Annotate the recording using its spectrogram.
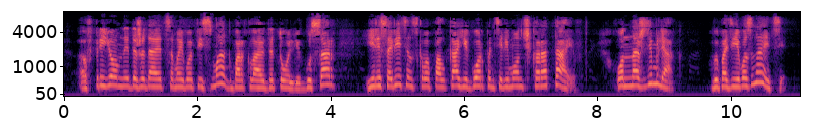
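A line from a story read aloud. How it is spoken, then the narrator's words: Very loud, cheerful, confident man. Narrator (Russian): высоченный здоровяк, чрезвычайно веселый и самоуверенный, говоривший исключительно громко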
